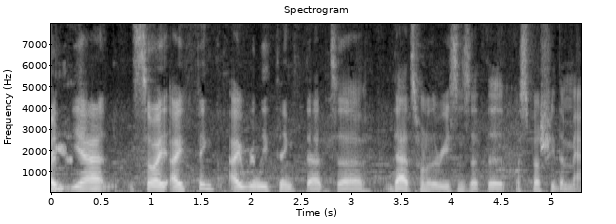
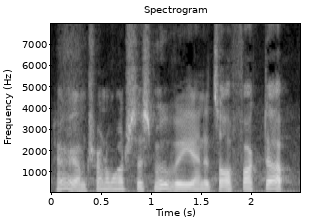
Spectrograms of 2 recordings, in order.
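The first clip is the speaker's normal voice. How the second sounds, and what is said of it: Imitates another person's voice, badly. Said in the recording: “My terrible George Lucas impression.”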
